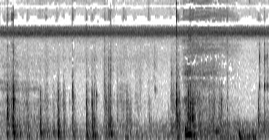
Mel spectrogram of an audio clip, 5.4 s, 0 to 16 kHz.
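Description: Small irregular plastic clicks and knocks as a hand fumbles a wiring-harness pigtail connector onto the back of a 12-volt accessory outlet behind an ATV's plastic panel, the connector not yet snapped home. A steady high insect trill runs underneath.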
